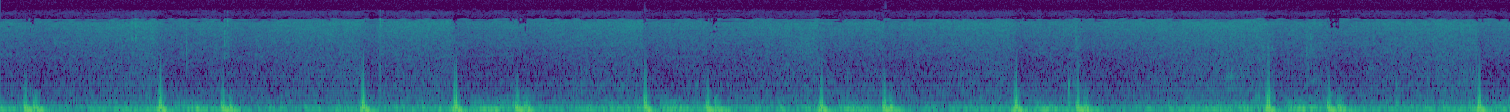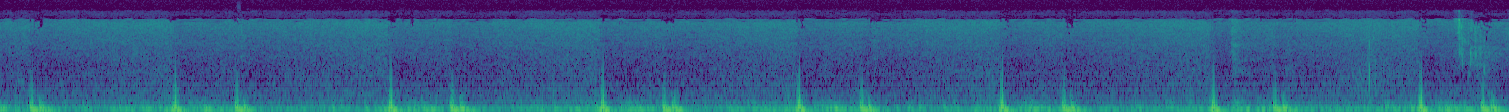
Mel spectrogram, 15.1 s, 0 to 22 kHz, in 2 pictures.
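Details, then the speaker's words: Fixed splitting of S2 in a male patient; second sound stays split through inhalation and exhalation, widening and narrowing slightly but never single; short mid-systolic murmur also heard. "m wide splitting means no matter whether he's inhaling or exhaling you can still hear splitting of the second sound there's no phase in which you don't hear splitting"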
